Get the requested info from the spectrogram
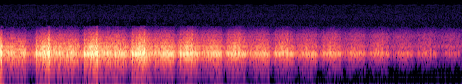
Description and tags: cave taps
Scary sounding snare echoing in the depths of a cavern.
snare, haunting, echo, scary, cave, reverb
